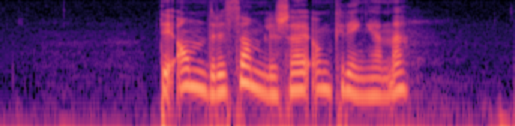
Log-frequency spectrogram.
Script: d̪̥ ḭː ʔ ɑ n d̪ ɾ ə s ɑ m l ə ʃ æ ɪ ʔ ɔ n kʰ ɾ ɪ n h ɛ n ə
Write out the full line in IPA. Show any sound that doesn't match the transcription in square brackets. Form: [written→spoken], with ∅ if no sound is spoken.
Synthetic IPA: d̪̥ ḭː ʔ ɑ n d̪ ɾ ə s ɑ m l ə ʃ æ ɪ ʔ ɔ [n→m] kʰ ɾ ɪ [n→ŋ] h ɛ n ə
